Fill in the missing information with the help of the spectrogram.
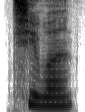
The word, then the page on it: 气温: qì wēn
